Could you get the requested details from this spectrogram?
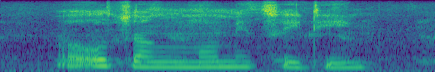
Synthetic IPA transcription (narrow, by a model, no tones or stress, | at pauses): ʊ̰ʔʊt͡sʼwaŋ̩momɪt͡sʼwedeːŋ̩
